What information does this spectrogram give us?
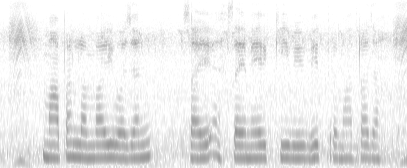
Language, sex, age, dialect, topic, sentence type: Magahi, female, 25-30, Northeastern/Surjapuri, agriculture, question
